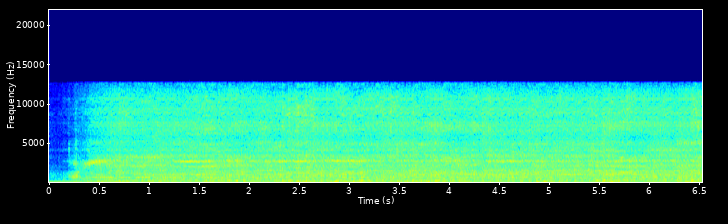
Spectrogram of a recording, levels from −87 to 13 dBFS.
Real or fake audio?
fake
